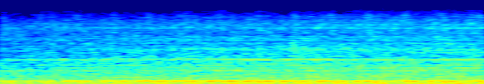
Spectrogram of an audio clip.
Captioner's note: car engine running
